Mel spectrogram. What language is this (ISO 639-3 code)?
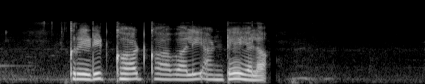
tel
